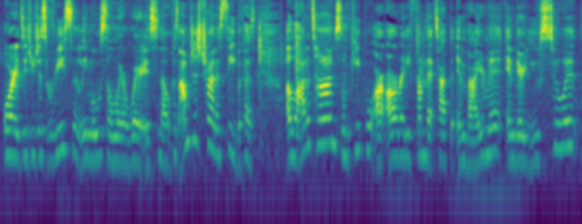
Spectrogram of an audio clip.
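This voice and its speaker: Soft low-voiced woman chatting away on a live stream, lots of "like", swears casually, faint hiss behind her. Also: brisk. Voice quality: low natural voice. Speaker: tarot reader hosting a live stream.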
